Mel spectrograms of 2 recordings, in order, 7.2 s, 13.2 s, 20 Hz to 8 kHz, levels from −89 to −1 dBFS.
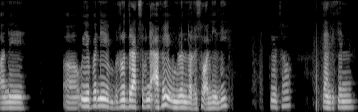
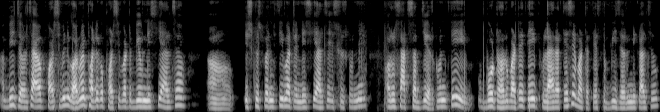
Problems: none marked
